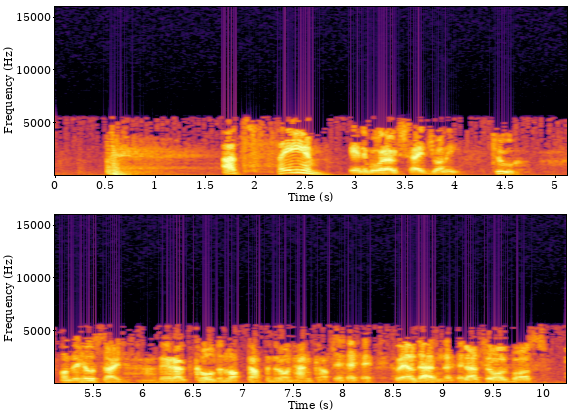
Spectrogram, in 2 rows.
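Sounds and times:
door slamming shut: 0:00.5 - 0:01.0
speech: 0:01.7 - 0:10.2.

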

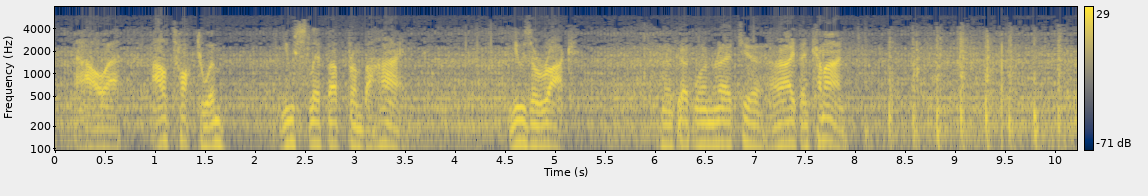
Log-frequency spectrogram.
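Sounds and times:
car engine running: 0:00.0 - 0:10.2
speech: 0:00.2 - 0:03.6, 0:04.6 - 0:05.2, 0:06.1 - 0:08.1.

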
